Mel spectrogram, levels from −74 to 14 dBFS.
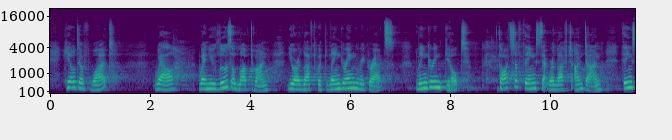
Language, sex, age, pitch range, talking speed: English, female, 50-69, 185-220 Hz, 135 wpm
